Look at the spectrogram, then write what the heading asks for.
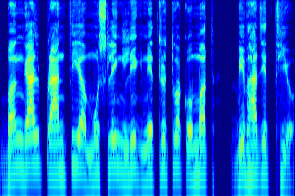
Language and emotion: Nepali, neutral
